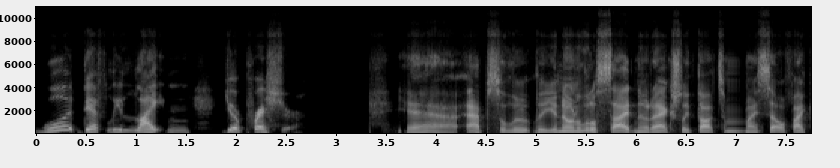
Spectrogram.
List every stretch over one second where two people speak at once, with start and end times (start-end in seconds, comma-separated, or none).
none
